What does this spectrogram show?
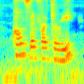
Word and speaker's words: conservatory: Conservatory needs stress on the second syllable.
